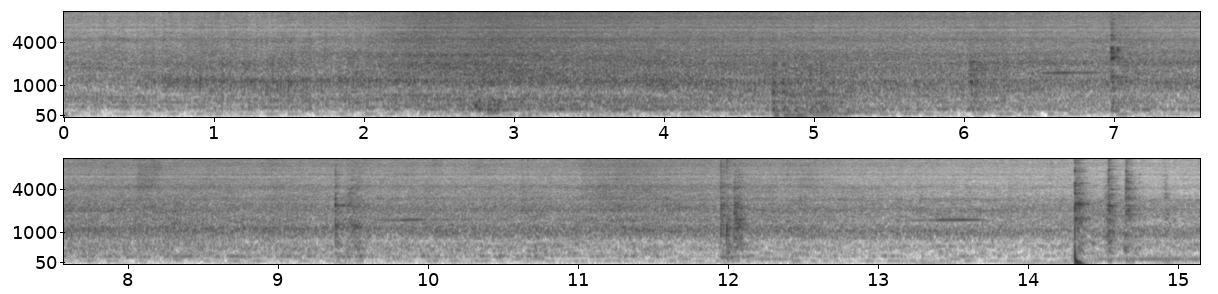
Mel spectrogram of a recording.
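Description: Seasoned chicken liver with salt and pepper tipped into a hot pan, bursting into a steady sizzle that softens and continues, with a few scattered clicks and stirring knocks near the end.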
